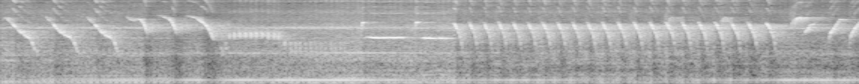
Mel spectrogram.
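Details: Canary song from a white canary: quick descending sweeps, a brief pure whistle, then a long fast trill of evenly repeated notes at high pitch; low background hum throughout.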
